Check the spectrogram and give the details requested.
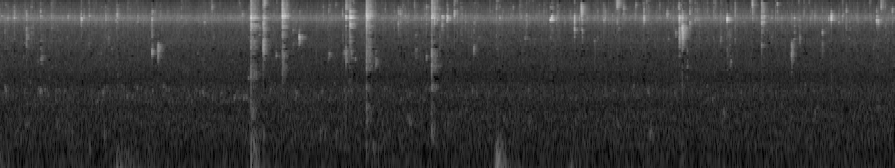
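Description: Rain falling steadily, with irregular sharp drops ticking close by; a few louder drops come around four to seven seconds in.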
